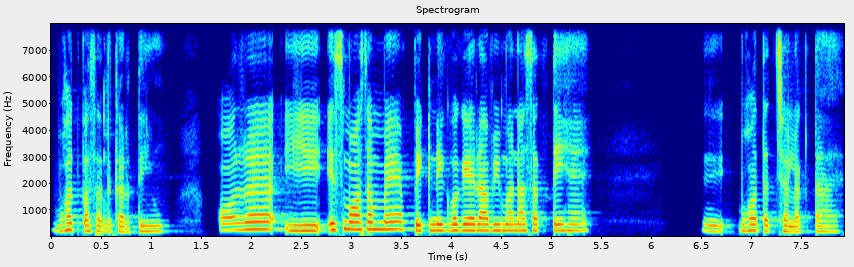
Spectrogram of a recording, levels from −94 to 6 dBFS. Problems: echo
